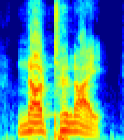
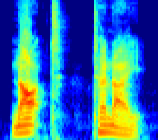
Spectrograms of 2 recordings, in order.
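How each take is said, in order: First: Loud, high, emphatic "Not tonight"; acted insistence on "Not tonight"; firm refusal. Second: Slow "Not tonight" with a gap between the words; acted, spaced-out "Not tonight"; measured refusal. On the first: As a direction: push "Not tonight" out firmly as a raised order. Official forbids fight, first take. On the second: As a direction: repeat "Not tonight" deliberately, letting it settle. Official repeats it more slowly.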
